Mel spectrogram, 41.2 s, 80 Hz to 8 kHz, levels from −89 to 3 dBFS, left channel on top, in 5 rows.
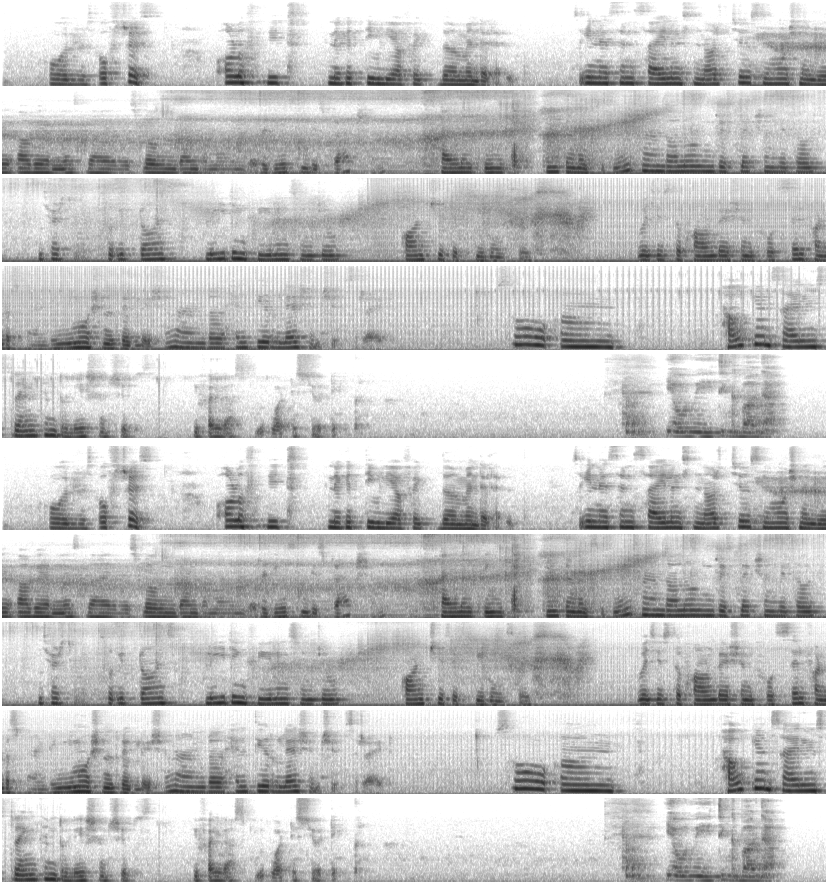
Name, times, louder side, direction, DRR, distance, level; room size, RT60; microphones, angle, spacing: voice 1, 0.5-1.5 1.8-2.9 3.3-5.1 5.8-12.1 12.6-16.4 16.8-18.2 18.5-19.9 20.5-21.9 22.8-28.5 29.7-31.0 31.9-34.2 34.9-36.2 36.5-36.6, right 2 dB, 45° right, 0.9 m, -22 dB
sound 1, 7.4-22.3, right 1 dB, 30° right, 6.0 m, -38 dB
sound 2, 13.9-27.4, left 2 dB, 60° left, 2.1 m, -35 dB
sound 3, 20.1-37.1, left 1 dB, 75° left, 3.0 m, -38 dB
voice 2, 39.0-40.7, right 2 dB, 80° right, 3.3 m, -30 dB
21.0 x 10.0 x 3.7 m
head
